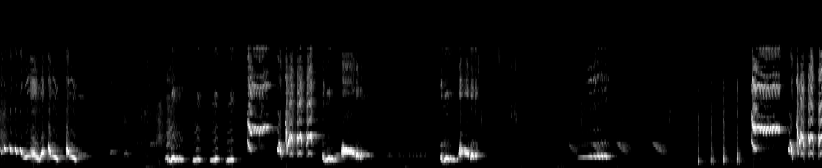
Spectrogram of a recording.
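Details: Caged White-rumped shama singing hard when provoked to fight: loud energetic phrases of repeated chattering notes, quick downslurred whistles and harsh rasping bursts, with short silent gaps between bouts.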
